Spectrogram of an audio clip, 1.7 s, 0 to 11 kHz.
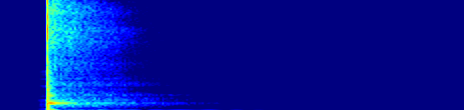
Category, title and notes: Sound effects > Objects / House appliances
Open or Uncork Champagne Bottle 2
Pop of the uncorking of a champagne bottle.
Bottle, Champagne, Cork, Uncork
